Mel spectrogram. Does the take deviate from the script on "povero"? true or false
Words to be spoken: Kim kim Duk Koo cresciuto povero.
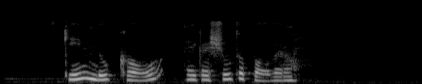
false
